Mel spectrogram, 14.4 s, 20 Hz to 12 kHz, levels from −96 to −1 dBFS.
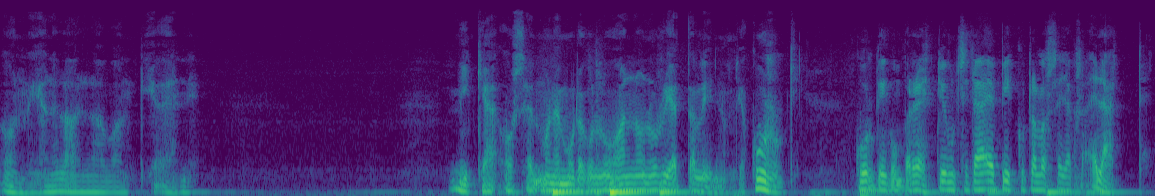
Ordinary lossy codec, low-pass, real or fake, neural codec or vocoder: AAC, 32 kbps; 9.9 kHz; real; none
